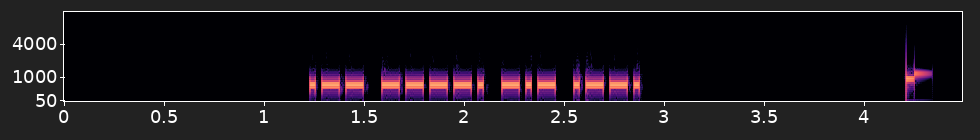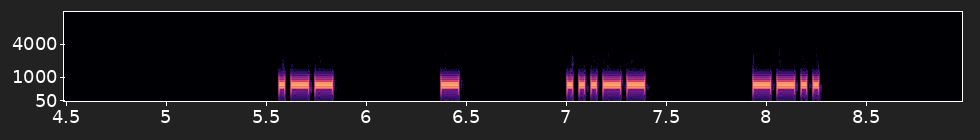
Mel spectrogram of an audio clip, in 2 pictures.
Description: Morse code, heard as a keyed tone, about 38 wpm, spaced as for 20 wpm, 700 Hz. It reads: W9KP WT3Z
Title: USA Call Signs - 4 Characters - 6x Character Spacing - 40wpm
